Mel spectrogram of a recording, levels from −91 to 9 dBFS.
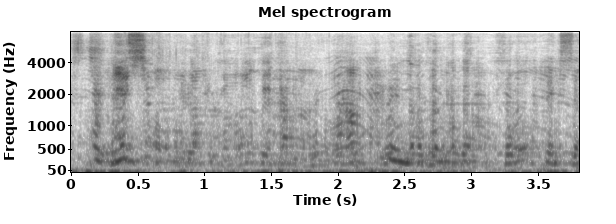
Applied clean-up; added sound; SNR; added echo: neural separator model SepFormer DNS4.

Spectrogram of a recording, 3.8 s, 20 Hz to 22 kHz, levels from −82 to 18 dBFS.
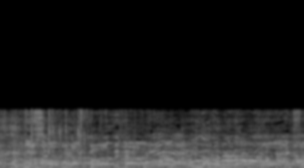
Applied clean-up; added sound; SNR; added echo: none; Crushing; 17 dB; reverberation time 2.8 s.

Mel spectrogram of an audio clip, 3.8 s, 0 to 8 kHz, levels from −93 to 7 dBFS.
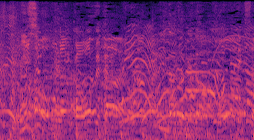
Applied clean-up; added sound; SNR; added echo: none; none; none; none.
